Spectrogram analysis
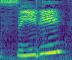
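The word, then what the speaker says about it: setae: Insect hair is called seedy, and that is spelled S-E-T-A-E.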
